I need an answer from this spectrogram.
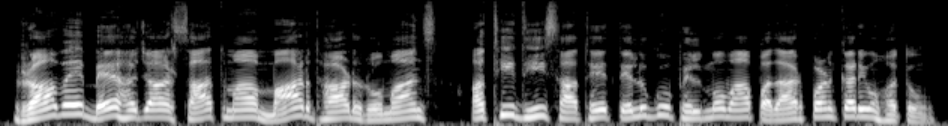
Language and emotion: Gujarati, neutral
